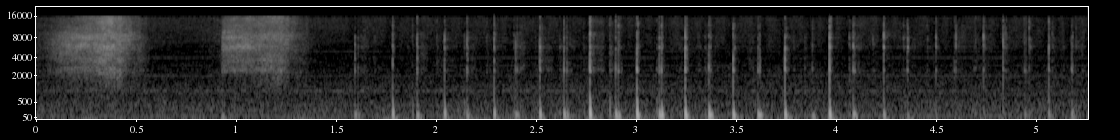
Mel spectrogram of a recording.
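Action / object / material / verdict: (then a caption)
tap / small thin round wooden disc / wood / none. A small, thin, solid round wooden disc, cut from a Taylor guitar's sound hole and used as a coaster, is held beside a knit-covered microphone and tapped and clicked with fingernails. Two soft, airy brushing sounds come first. Then a steady run of short, dry, woody clicks with low, knocking bodies grows louder near the middle and fades toward the end.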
